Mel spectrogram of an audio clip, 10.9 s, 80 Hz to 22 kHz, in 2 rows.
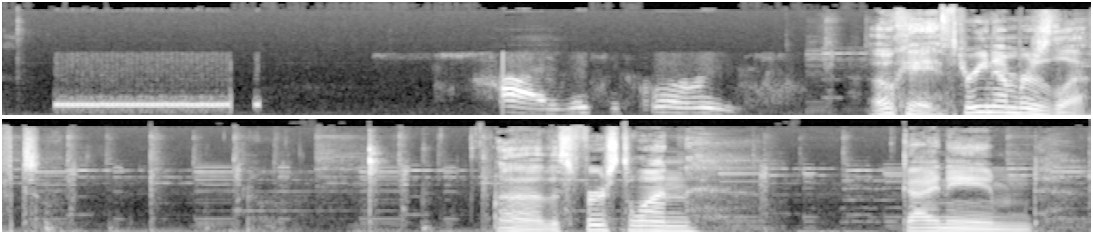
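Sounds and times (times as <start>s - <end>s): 
telephone dial tone after a call is hung up: 0.3s - 1.3s
speech: 2.5s - 5.9s, 7.9s - 9.1s, 10.0s - 10.8s.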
